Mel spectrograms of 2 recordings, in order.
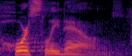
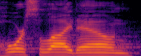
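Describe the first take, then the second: First: The first two words are run together. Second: The name is said as three separate words. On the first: "I believe the pronunciation for this is" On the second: "if you pronounce it the way it's spelled here"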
